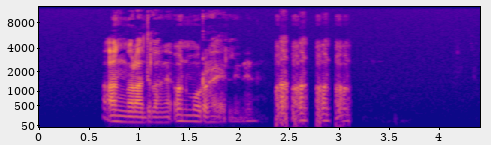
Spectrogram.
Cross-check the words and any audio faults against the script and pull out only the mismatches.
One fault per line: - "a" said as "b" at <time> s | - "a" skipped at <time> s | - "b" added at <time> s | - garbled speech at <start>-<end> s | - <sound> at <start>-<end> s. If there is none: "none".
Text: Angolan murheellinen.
- "tilanne on" added at 1.0 s
- laugh at 2.4-3.1 s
